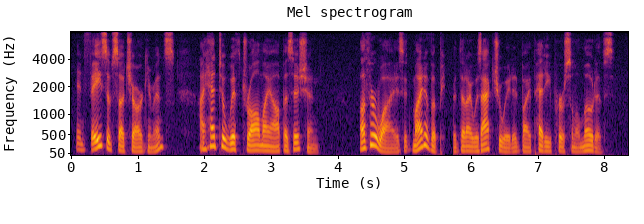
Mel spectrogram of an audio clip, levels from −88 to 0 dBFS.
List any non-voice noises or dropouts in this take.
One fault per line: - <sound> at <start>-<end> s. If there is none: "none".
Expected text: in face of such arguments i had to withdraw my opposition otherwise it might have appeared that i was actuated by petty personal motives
- dropout at 5.6-5.7 s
